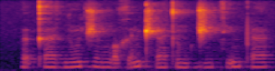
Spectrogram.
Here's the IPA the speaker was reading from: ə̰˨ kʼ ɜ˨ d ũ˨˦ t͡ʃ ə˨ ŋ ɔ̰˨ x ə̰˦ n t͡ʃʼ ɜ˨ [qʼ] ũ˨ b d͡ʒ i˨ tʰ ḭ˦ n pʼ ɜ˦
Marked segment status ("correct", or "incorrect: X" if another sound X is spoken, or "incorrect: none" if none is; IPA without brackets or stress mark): incorrect: tʼ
